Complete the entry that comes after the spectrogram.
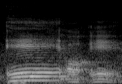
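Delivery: slow Eh, then a second Eh; two kinds of eh. Shown as a demonstration. Teacher contrasts two ways to answer slowly. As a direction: contrast a drawn Eh with a short Eh. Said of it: "two ways to reply this".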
